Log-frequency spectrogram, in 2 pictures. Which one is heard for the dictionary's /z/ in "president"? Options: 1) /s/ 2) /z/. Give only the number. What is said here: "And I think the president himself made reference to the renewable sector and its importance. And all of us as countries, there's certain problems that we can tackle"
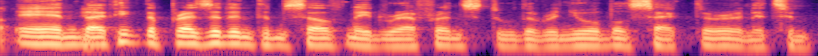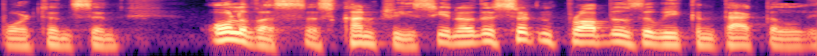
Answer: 2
